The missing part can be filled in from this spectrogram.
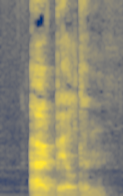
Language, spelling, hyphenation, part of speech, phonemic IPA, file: Dutch, uitbeelden, uit‧beel‧den, verb, /ˈœy̯dˌbeːl.də(n)/, Nl-uitbeelden.ogg
- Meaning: to represent, portray, depict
